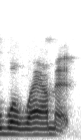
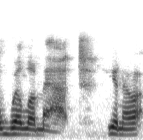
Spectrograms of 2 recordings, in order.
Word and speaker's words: Willamette: And then as the pronunciations, like I get, like people who aren't familiar with Oregon may not know that it's the Willamette Valley, not the Willamette.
